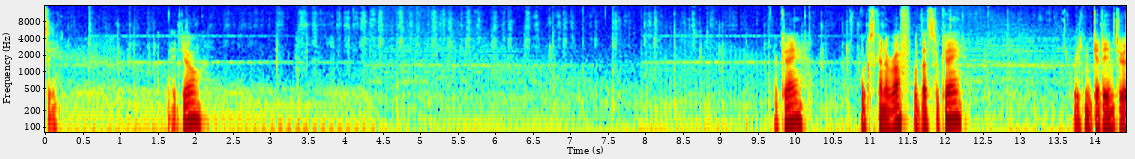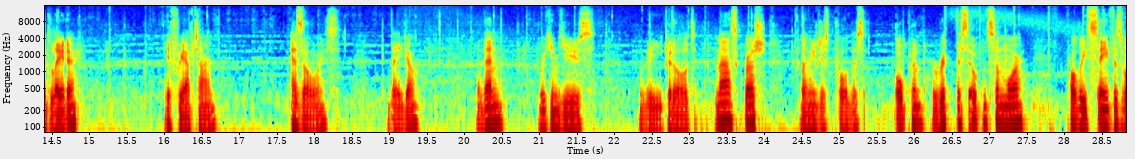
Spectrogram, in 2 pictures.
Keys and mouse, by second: 0.1 ctrl+click, 0.5 ctrl+click, 1.1 shift+middle click, 1.3 alt+middle click, 1.8 f, 2.1 click, 3.1 middle click, 4.7 click, 5.1 click, 5.5 click, 6.0 click, 6.4 click, 6.8 ctrl+click, 7.2 ctrl+click, 7.6 ctrl+click, 8.0 ctrl+click, 8.3 ctrl+click, 8.8 ctrl+alt+middle click, 9.0 alt+middle click, 9.6 shift+middle click, 9.8 alt+middle click, 10.2 shift+middle click, 10.4 alt+middle click, 10.7 ctrl+alt+middle click, 11.0 alt+shift+middle click, 11.1 alt+middle click, 11.5 click, 12.5 middle click, 12.8 click, 13.8 middle click, 14.0 click, 15.2 shift+middle click, 15.4 middle click, 15.7 click, 17.9 alt+click, 18.0 alt+middle click, 18.2 click, 19.2 alt+middle click, 19.6 alt+shift+middle click, 19.8 middle click, 20.1 click, 20.8 ctrl+alt+middle click, 21.0 alt+middle click, 21.4 shift+middle click, 22.3 4, 22.6 f, 22.9 shift+middle click, 23.2 alt+middle click, 23.7 ctrl+middle click, 24.4 5, 24.6 f, 24.9 alt+shift+middle click, 25.2 alt+middle click, 25.8 f, 26.4 alt+shift+middle click, 26.5 alt+middle click, 26.9 ctrl+alt+middle click, 27.3 f, 27.6 click, 28.3 alt+shift+middle click, 28.5-28.8 alt+middle drag.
